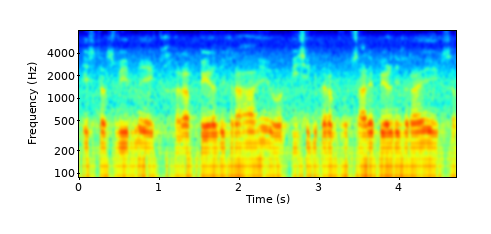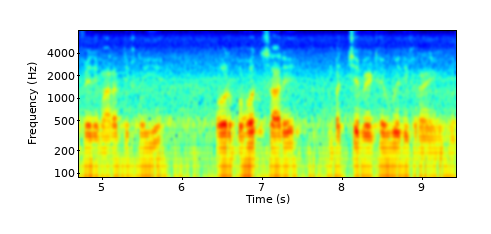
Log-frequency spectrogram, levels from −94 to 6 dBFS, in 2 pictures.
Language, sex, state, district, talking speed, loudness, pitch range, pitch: Hindi, male, Maharashtra, Nagpur, 215 wpm, -19 LUFS, 105-115 Hz, 110 Hz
